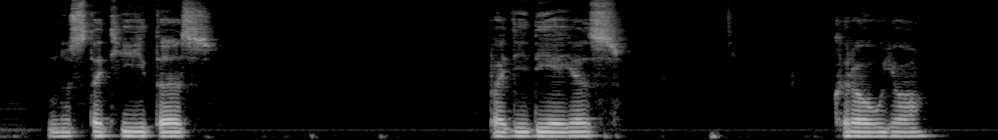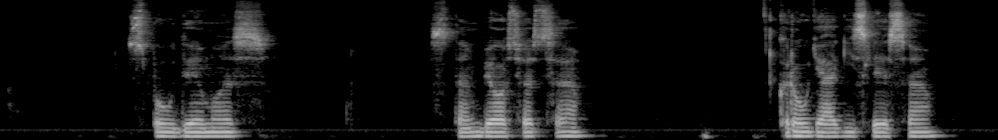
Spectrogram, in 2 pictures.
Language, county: Lithuanian, Vilnius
